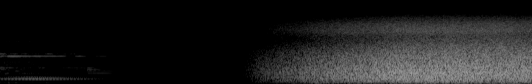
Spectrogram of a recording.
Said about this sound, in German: Ein sonniger Sommertag mit einer angenehmen Brise. Perfekt für die Urlauber, die sich am Strand und im Wasser tummeln.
